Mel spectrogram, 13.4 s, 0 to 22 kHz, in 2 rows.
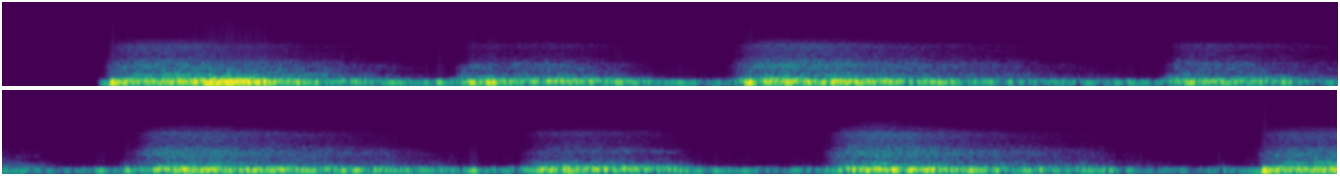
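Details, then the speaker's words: Simulated normal canine breath sounds from a dog auscultation trainer heard through a stethoscope: soft, even inhalation and exhalation alternating at about 18 breaths a minute. "You can hear that sound through the stethoscope is what you would then hear of that breathing."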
